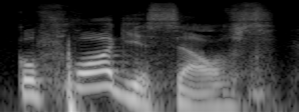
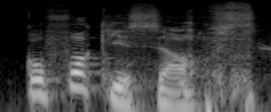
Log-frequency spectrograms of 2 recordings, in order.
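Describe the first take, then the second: First: Slow, louder smug "flog" punchline; deadpan TV-version punchline. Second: Slow, smug punchline with a little smirk; deadpan smirking punchline. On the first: Detective joking in the censored TV version, smug. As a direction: hit "flog" with a sly grin. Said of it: "little smirk". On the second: Detective in a car telling his colleagues a joke, smug and slow. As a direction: let it drop slowly with a sly grin. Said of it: "has a little smirk". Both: Retold or imitated.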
